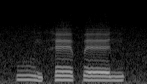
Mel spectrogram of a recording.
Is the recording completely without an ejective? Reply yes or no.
yes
